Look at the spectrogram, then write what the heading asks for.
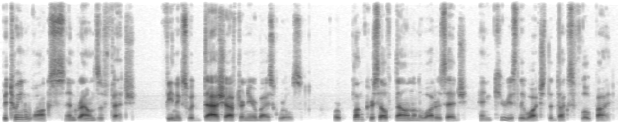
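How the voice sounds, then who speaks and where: A man with a deep, slightly gravelly voice reads a scripted children's story. His delivery is measured and expressive, and the sound is close and dry, with very little room around it. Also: no echo. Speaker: storybook narrator.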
